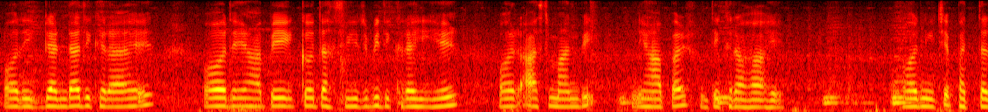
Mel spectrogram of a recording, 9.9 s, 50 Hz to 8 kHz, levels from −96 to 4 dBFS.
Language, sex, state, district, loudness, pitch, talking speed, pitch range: Hindi, female, Uttar Pradesh, Jalaun, -29 LUFS, 205 Hz, 160 wpm, 200-215 Hz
